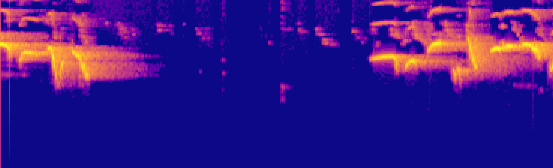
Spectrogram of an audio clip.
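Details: Mature wild Oriental magpie-robin song for luring wild birds: a short burst of down-slurred whistles, a silence of over two seconds, then another clear, varied whistled phrase with upward sweeps.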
